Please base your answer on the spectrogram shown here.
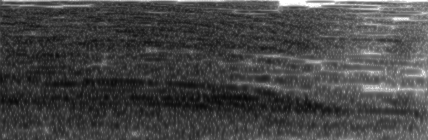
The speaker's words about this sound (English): And you're clapping. Very good. You clap exactly at the right time.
